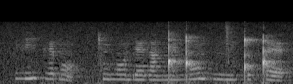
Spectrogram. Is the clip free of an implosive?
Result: no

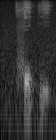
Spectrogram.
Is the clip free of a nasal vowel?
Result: yes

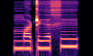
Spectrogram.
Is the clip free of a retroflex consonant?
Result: no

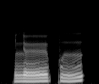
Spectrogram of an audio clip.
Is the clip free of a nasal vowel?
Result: yes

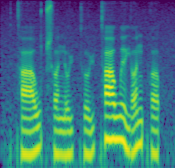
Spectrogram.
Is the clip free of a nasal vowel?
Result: yes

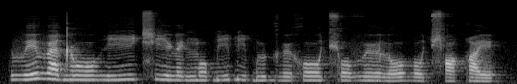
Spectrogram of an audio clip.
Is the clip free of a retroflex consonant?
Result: no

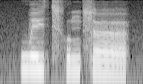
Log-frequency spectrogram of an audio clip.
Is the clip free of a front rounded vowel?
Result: no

